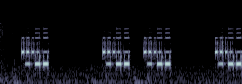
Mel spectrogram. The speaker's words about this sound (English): As you say that, you guys are hearing the comm beep.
